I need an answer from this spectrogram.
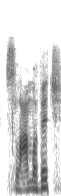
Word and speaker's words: Slamovich: John Wayne Murdoch and Masha Slamovich. Did I say her name right? Slamovich. Yep.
